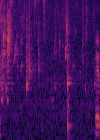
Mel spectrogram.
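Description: Rainwater trickling from a corrugated downspout hose through the mesh screen into a rain barrel, with a few faint drips and one clearer drip about one and a half seconds in.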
